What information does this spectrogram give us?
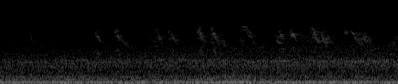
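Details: Two sharp-shinned hawks (Accipiter striatus) near a balcony at a road intersection give a rapid series of thin, high, sharp kek calls, about two or three each second, over a steady low rumble of car noise.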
